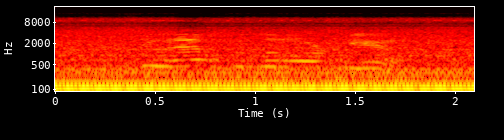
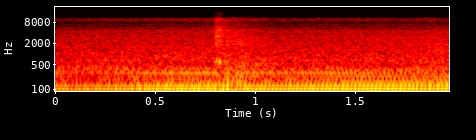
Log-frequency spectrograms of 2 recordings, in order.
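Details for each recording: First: 1990 Ford Ranger with a reman long block: revs blip and hunt unevenly, a little better but still not right, from a massive vacuum leak. The PCV vacuum line was left off the bottom of the throttle body. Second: 1990 Ford Ranger with a remanufactured replacement long block, running cold: smooth, even idle with no ticks or odd noises; it misfires and shakes, dropping a cylinder, only once throttle is applied. Normal cold idle.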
